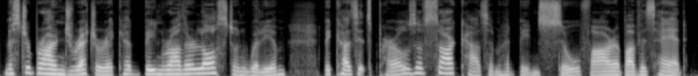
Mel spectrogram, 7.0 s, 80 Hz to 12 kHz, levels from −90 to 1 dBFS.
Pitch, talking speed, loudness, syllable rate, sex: 170 Hz, 180 wpm, -20 LUFS, 4.7 syllables/s, female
